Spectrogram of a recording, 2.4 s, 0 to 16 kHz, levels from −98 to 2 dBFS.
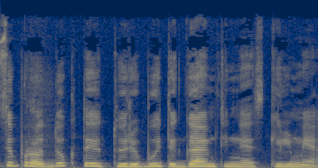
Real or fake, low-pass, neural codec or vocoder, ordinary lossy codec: real; 14.4 kHz; none; MP3, 96 kbps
